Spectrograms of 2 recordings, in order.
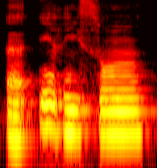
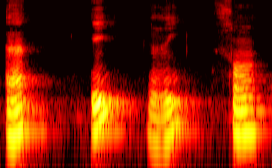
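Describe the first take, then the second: First: Said in the usual way. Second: "Un hérisson" slowly as "un", "hé", "ri", "sson"; pauses between all syllables of "Un hérisson". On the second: Shown as a demonstration. Teacher sounding out words to read, "Un hérisson" in slow pieces. Reading drill, split then blended.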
